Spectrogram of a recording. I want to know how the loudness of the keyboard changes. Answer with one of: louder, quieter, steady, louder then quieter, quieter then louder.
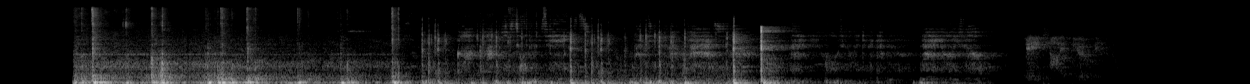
quieter.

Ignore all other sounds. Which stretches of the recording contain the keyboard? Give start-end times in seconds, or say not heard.
0.7-7.7.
